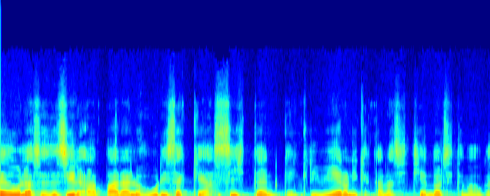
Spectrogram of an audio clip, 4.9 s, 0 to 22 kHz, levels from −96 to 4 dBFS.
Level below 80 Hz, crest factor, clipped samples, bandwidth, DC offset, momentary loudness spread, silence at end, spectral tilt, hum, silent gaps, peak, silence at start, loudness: -58 dBFS; 18 dB; under 0.1%; 12 kHz; under 0.1%; 10 LU; 0 s; -6.5 dB/octave; none; none; -10 dBFS; 0 s; -29 LUFS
